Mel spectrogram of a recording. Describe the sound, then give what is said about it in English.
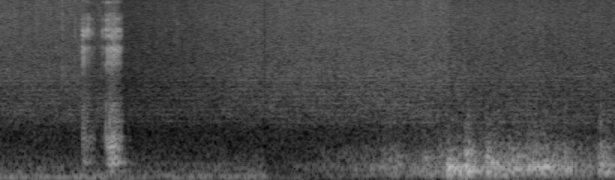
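Steady hissing rain with a low, rolling rumble of thunder that swells in the second half, after a couple of brief, sharper bursts early on. “When the rain began, Pooh was asleep. It rained and it rained and it rained”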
